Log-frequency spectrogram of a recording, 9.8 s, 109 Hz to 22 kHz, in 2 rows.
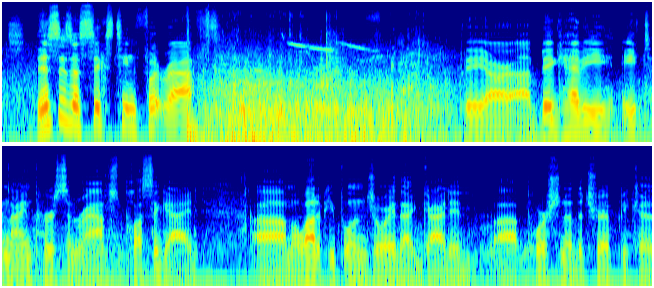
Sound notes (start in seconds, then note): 1.4 raft scraping on rock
